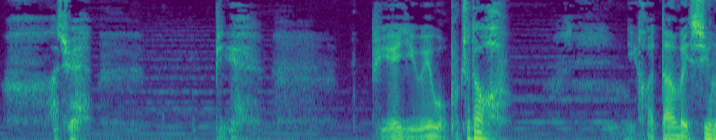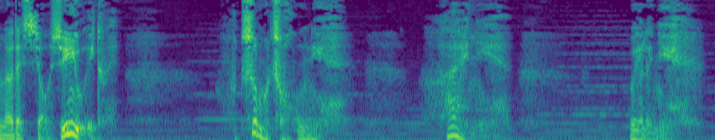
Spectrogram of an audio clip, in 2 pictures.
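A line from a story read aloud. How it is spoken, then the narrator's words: Drunken, furious yelling. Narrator (Chinese): 那男的醉醺醺的，喘着粗气，扯着嗓门破口大骂起来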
